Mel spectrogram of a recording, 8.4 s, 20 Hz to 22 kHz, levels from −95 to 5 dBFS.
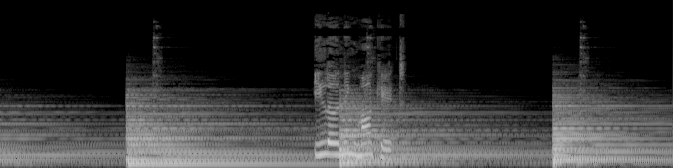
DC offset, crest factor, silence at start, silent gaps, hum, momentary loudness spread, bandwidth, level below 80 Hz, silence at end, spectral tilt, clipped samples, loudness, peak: under 0.1%; 20 dB; 0 s; none; none; 21 LU; 13 kHz; -48 dBFS; 0 s; -8.5 dB/octave; under 0.1%; -25 LUFS; -6 dBFS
